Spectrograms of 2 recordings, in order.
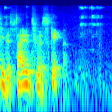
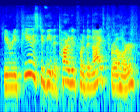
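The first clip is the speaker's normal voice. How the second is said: plain reading voice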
